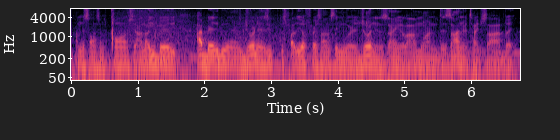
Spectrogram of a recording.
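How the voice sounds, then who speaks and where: A man's voice: lowish voice, flat delivery, rapid-fire. A man streaming a roleplay video game, chatting casually in slangy, profane street talk over noisy audio. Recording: noisy, vehicle sounds behind voice.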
